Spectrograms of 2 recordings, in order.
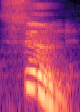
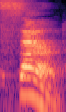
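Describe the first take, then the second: First: The vowel is pronounced like oo. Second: The vowel is pronounced like ow. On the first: The speaker calls it wrong. "This is not sound" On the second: The speaker calls it right. "It's sound"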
